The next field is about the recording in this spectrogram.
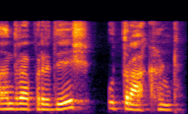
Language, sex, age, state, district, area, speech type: Kashmiri, male, 18-30, Jammu and Kashmir, Kulgam, rural, spontaneous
